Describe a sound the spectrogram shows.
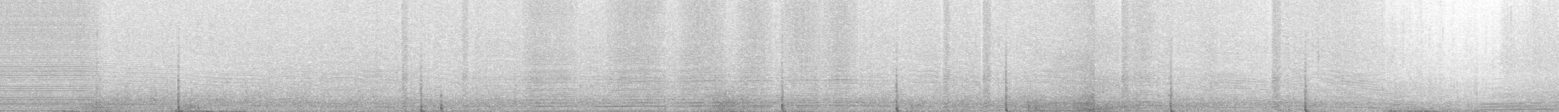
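A sports car engine winds down through the gears as the car brakes.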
